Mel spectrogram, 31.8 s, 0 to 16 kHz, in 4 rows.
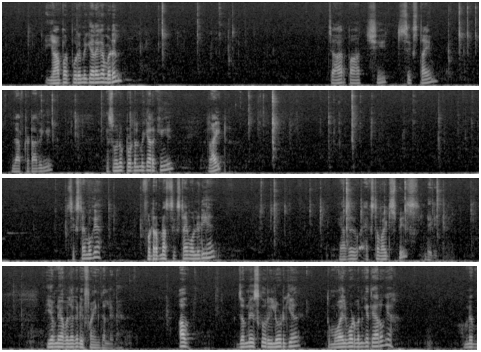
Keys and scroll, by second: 1.8 ctrl+shift+Left, 3.6 ctrl+c, 4.4 ctrl+v, 6.2 ctrl+Left, 10.1 ctrl+shift+End, 10.3 ctrl+shift+Left, 14.3 ctrl+shift+Left, 14.9 ctrl+c, 15.8 ctrl+v, 18.1 ctrl+s, 24.1 ctrl+s, 26.5 alt+Tab.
